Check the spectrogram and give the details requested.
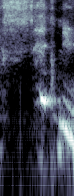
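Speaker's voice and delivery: play-acted, very high, shocked and scandalized cry. Retelling a character's reaction: imitating a scandalized exclamation. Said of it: "He's scandalized".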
